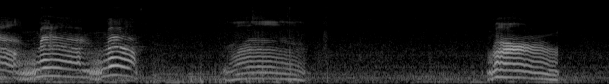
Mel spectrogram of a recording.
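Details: Scolding meows from an Angora mother cat urging her kittens to sleep and behave: two quick arched meows, a lower rounded meow, and after a pause another sharp rising-falling meow.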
